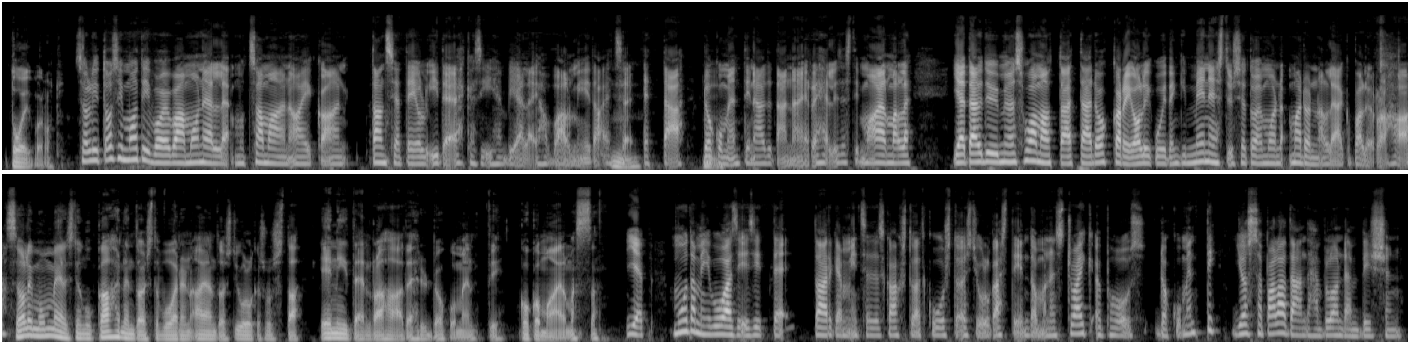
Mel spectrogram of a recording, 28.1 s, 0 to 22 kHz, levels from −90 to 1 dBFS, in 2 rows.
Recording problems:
none

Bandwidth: 15.5 kHz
